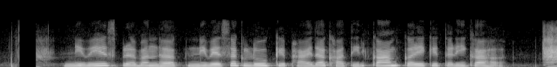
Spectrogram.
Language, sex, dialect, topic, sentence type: Bhojpuri, male, Southern / Standard, banking, statement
